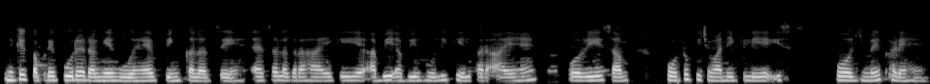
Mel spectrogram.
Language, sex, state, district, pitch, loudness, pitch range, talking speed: Hindi, female, Uttarakhand, Uttarkashi, 180 Hz, -16 LUFS, 175-190 Hz, 220 wpm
